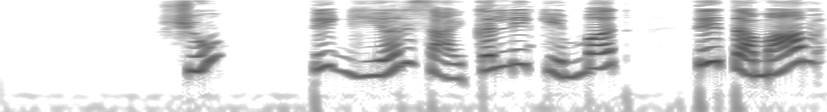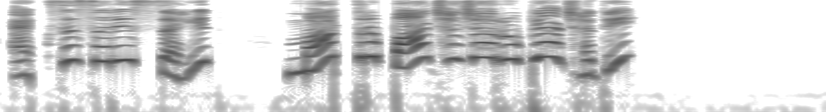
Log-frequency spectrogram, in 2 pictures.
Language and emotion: Gujarati, surprised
